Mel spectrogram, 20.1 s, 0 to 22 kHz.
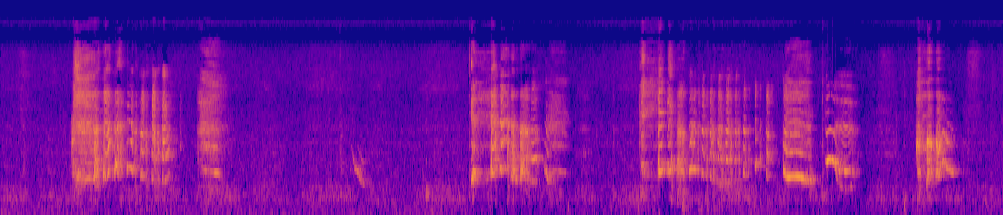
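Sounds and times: girl giggling: 1.4 - 4.5, 9.4 - 11.4, 12.8 - 17.2, 18.3 - 19.2.

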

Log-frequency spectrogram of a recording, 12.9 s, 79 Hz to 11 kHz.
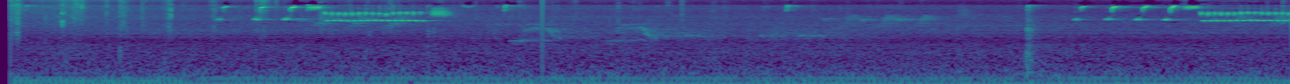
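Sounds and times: songbirds calling: 0.1 - 12.9
steady low rumble: 0.1 - 12.9
songbird trilling: 2.2 - 9.4, 10.7 - 12.9.

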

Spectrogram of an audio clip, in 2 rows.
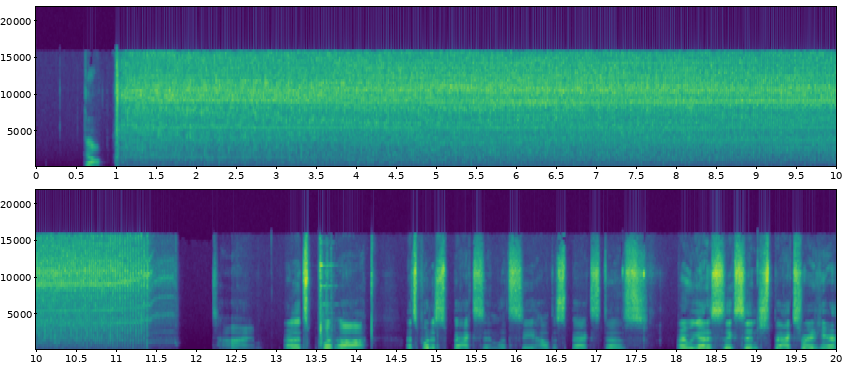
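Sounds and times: impact driver hammering: 1.0 - 11.7.

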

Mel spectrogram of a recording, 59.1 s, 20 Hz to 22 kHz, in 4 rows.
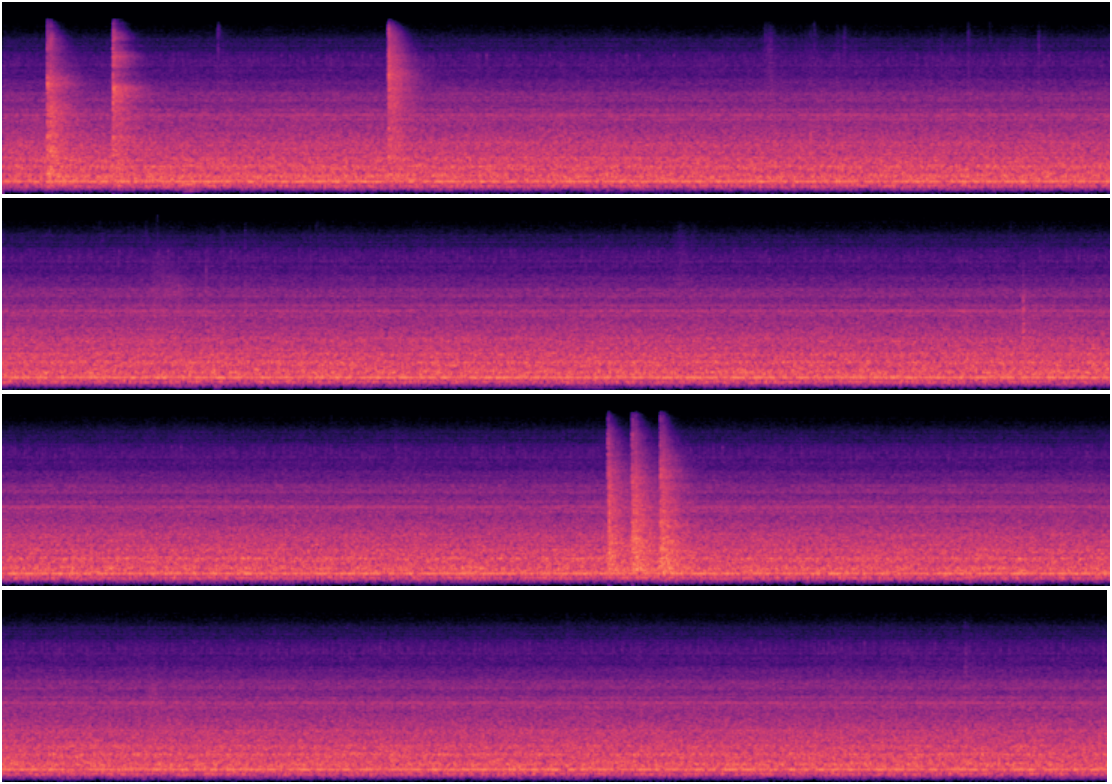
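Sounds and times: air conditioning hum: 0.0 - 59.0
sharp knocks: 37.6 - 38.7.

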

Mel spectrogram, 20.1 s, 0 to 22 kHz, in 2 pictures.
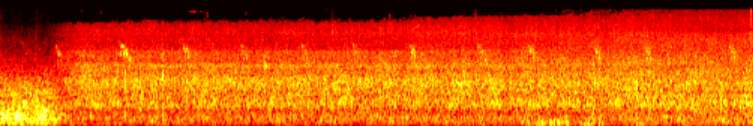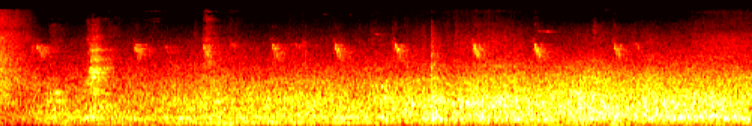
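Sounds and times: fountain water splashing: 0.0 - 10.5, 18.4 - 20.0.

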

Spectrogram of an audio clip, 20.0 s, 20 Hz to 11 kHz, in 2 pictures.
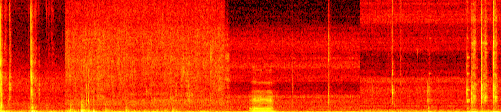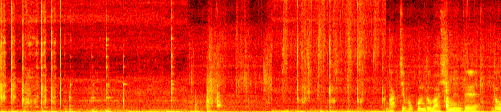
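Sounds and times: wooden spoon scraping a wok: 9.4 - 11.2, 13.8 - 20.0.

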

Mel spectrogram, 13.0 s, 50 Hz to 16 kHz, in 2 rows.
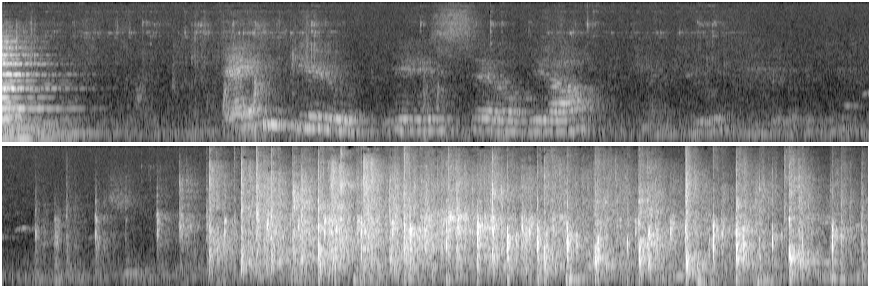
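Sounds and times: people clapping: 7.0 - 13.0.

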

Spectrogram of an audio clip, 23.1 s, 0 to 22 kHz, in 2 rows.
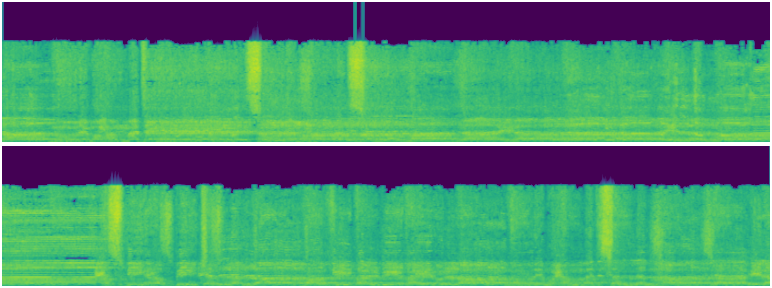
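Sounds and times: chorus of voices chanting: 0.0 - 23.0.

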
